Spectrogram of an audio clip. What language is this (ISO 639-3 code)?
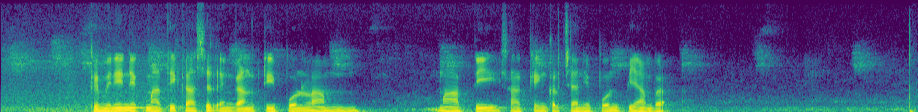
jav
